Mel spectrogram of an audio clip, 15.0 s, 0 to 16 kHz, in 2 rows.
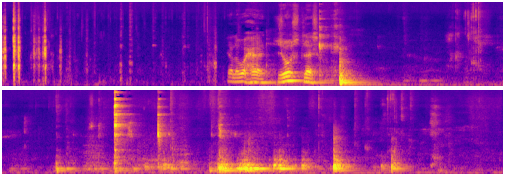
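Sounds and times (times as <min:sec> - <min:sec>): person chewing: 0:00.0 - 0:03.3, 0:06.7 - 0:08.0
forks scraping on ceramic plates: 0:08.8 - 0:11.0.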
